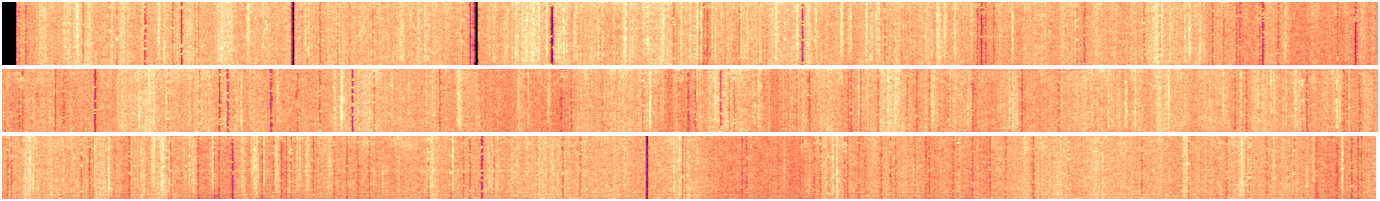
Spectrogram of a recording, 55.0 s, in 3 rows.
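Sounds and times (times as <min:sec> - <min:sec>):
heavy rain pelting surfaces: 0:00.3 - 0:55.0.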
